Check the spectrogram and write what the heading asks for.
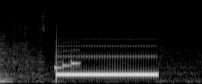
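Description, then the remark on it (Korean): A single steady telephone ringing tone sounds while a phone interview call to baseball pitcher Kim Dong-ju connects, a loud, clear electronic beep lasting about one second, with faint murmuring just before it. “미래를 좀 기대해 볼수 있는 선수가 등장한 것 같아서 오늘 전화 연결을 준비를 했습니다.”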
